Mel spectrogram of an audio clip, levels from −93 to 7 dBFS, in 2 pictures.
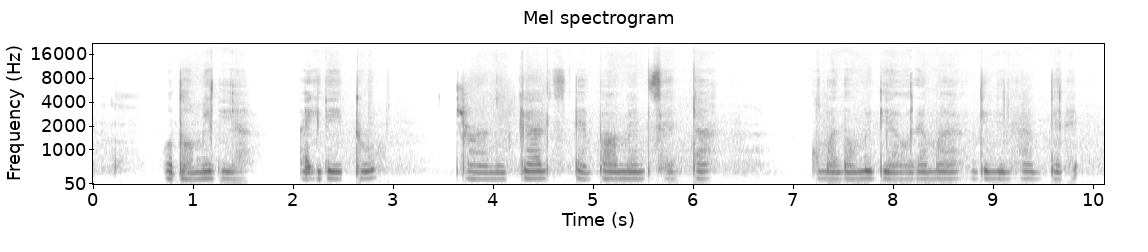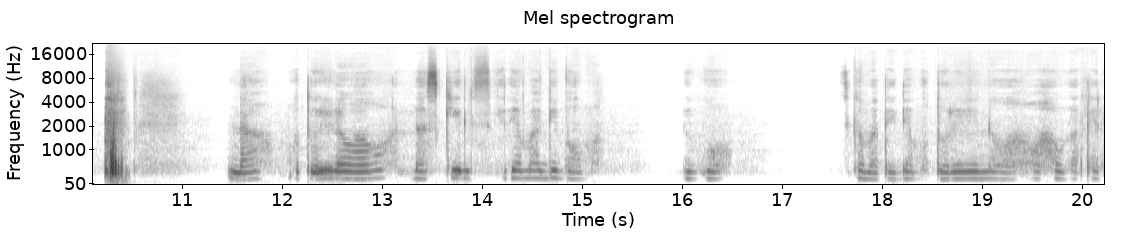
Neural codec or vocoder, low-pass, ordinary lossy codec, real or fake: codec, 44.1 kHz, 7.8 kbps, Pupu-Codec; none; none; fake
